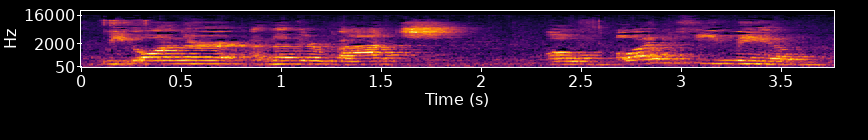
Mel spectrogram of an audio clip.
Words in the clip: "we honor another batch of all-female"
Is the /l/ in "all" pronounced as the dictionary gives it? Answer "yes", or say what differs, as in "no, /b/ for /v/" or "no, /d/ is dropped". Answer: no, /n/ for /l/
